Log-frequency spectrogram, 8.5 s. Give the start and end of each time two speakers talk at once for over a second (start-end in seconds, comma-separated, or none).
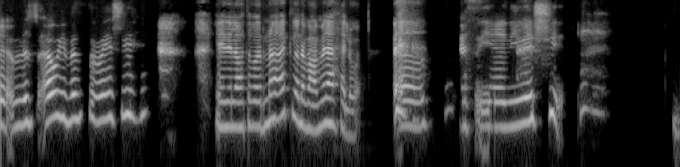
none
